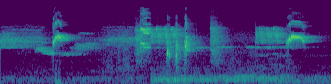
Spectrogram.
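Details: Chestnut-tailed starling song used as a lure: high whistles and rising squeaky notes mixed with harsh scratchy bursts and a faint low hum beneath.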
